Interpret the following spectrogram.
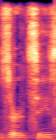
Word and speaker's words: Xerxes: and so his son xerzes then takes over uh that's how you say his name xerxes at least that's why i've heard everybody say it starts with the next i know it looks exorcise but anyways so he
